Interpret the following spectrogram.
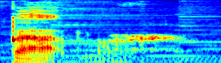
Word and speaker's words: Battler: The problem is my given name is made of the characters for fight in person, and it's pronounced Battler.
